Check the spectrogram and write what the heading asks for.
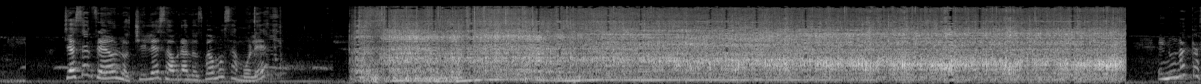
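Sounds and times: blender motor running: 0:03.5 - 0:11.3.

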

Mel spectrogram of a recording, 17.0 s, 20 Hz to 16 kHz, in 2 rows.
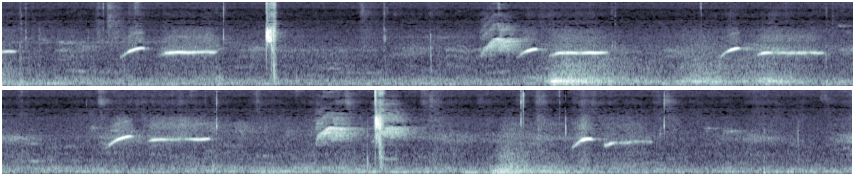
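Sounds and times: rising whistles: 0:07.2 - 0:08.3.

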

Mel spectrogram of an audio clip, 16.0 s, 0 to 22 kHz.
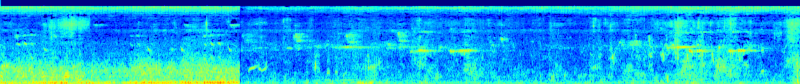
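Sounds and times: rustling of leaves and bamboo: 0:00.0 - 0:16.0.

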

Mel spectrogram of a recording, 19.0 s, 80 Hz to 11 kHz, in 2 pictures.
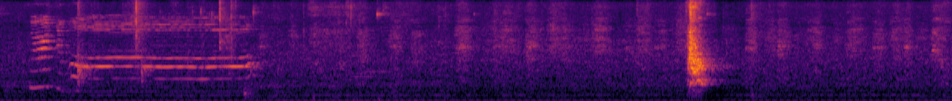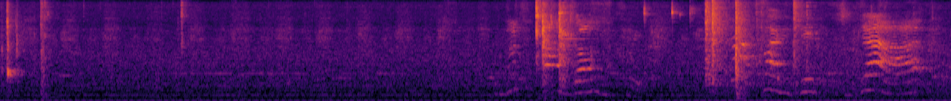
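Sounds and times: puppy barking: 0:06.8 - 0:07.3.

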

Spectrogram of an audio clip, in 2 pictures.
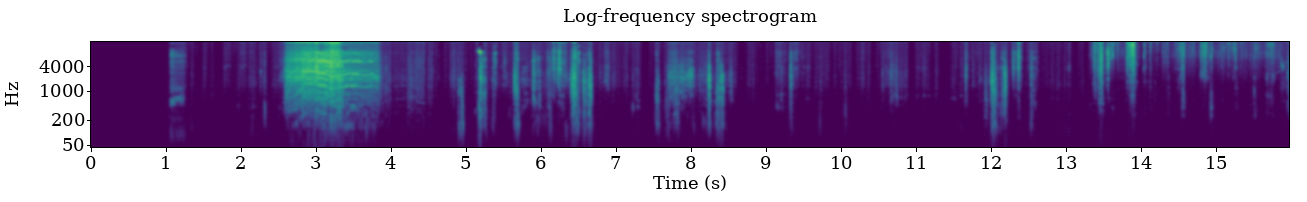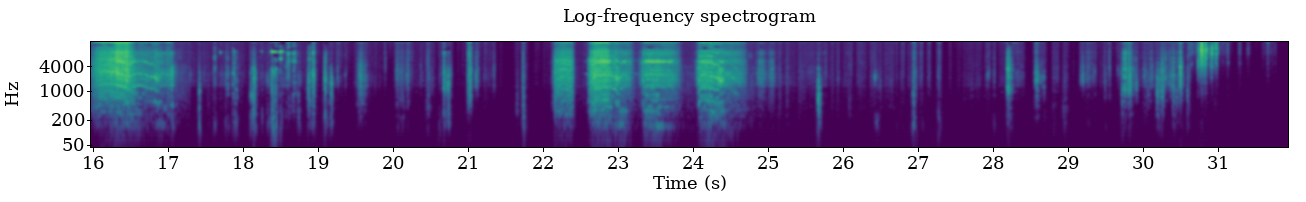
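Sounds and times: power drill boring with whine: 0:02.6 - 0:03.9, 0:15.9 - 0:17.1, 0:22.1 - 0:25.1.

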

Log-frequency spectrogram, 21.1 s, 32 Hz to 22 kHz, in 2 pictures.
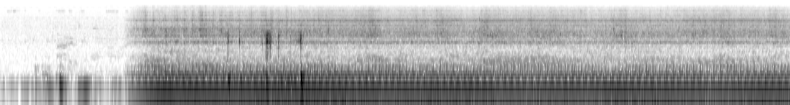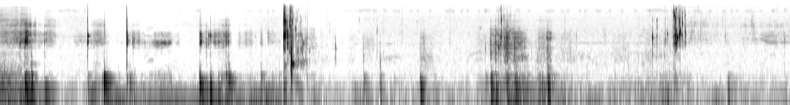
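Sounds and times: boat engine droning: 0:01.7 - 0:11.8, 0:16.7 - 0:20.3.

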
